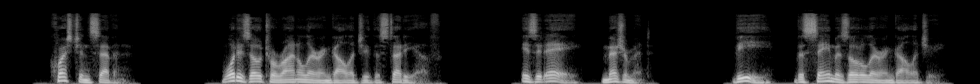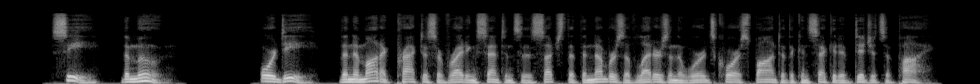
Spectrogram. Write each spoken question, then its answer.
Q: What is otorhinolaryngology the study of?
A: The answer is B, the same as otolaryngology.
